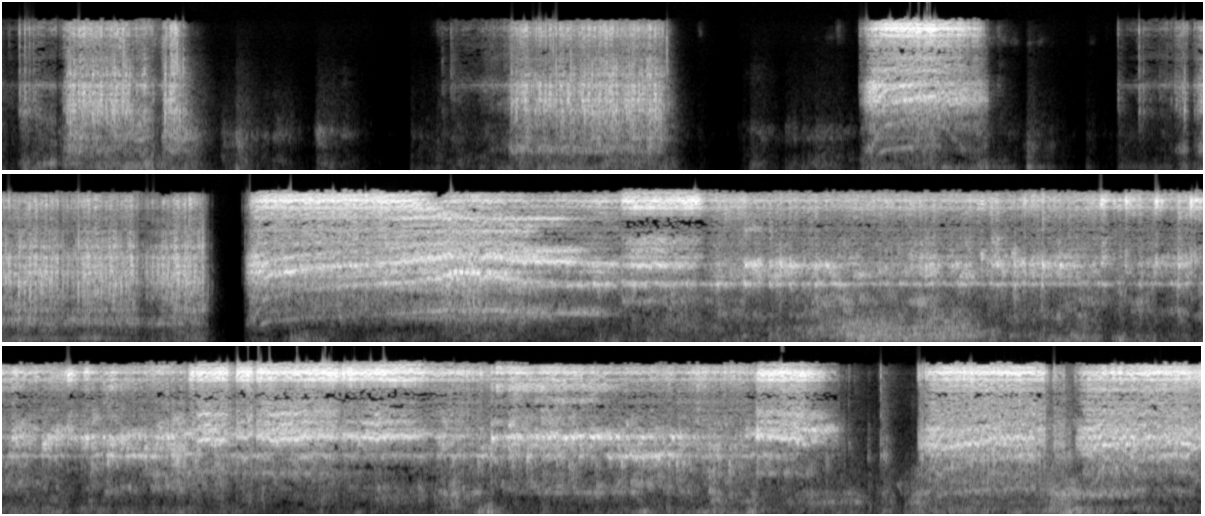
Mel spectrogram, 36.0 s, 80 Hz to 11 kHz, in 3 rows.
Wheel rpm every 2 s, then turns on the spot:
20, 0, 10, 10, 40, 10, 20, 120, 160, 160, 160, 160, 160, 160, 160, 140, 60, 110.
0-2 4-8 12-14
